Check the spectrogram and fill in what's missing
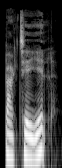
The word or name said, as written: bakteriel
